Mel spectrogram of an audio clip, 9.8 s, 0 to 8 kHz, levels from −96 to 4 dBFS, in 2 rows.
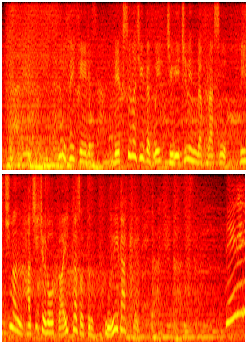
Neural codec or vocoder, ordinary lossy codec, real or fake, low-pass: codec, 16 kHz, 0.5 kbps, FunCodec, trained on Chinese and English, 25 frames a second; none; fake; none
